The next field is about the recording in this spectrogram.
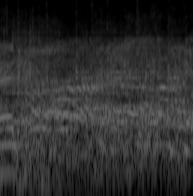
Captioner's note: some Applause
